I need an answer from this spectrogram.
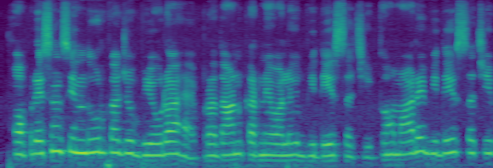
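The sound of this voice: A woman's fairly high voice with a slightly mellow tone, ordinary pitch variation and a moderate pace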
